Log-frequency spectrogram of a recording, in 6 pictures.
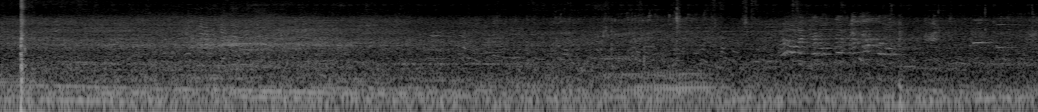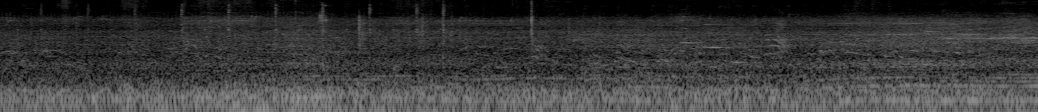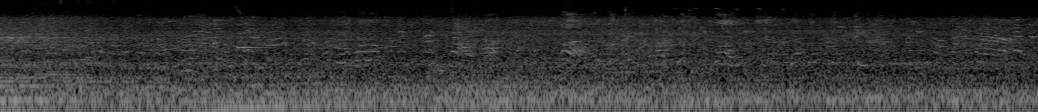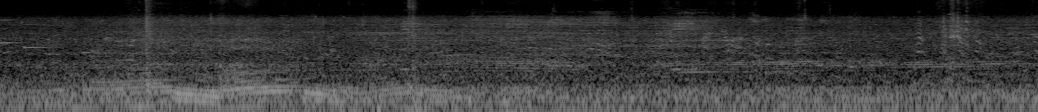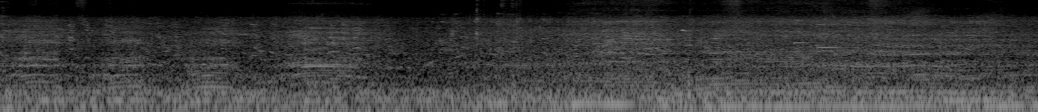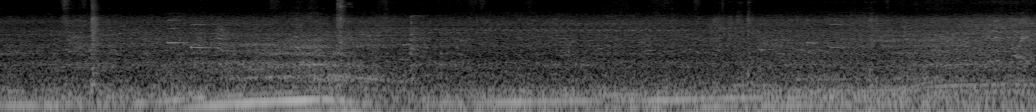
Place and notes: Zhongshan Rd., Houlong Township 苗栗縣 - At the intersection
In front of the convenience store, At the intersection, Traffic sound, Market sound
